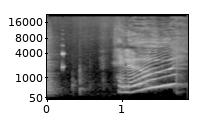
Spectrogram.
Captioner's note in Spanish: Suena el teléfono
